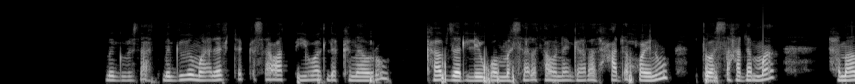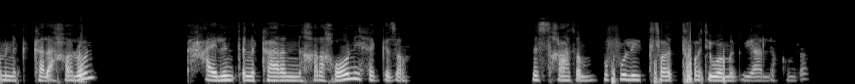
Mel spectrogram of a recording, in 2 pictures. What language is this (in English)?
Tigrinya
